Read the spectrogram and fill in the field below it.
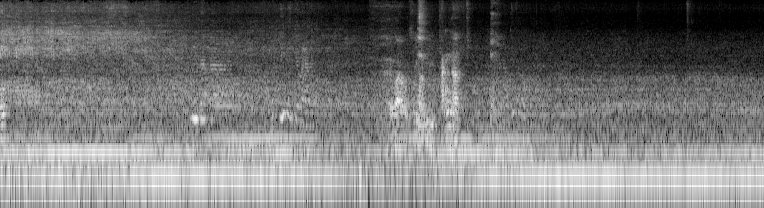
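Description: An electric fan hums steadily.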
